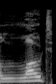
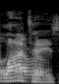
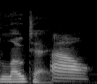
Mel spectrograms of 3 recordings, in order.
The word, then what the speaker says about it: Lotte: a mall for lattes no lotte it's l-o-t-t-e not latin not lattes it's low-tech according to reuters the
